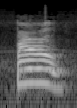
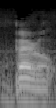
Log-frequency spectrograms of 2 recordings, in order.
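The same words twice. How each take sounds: First: Higher, sharp call of a name; raised-voice hail. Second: Said in the usual way. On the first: Acted. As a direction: call over to get his attention. Calling the man by name.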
